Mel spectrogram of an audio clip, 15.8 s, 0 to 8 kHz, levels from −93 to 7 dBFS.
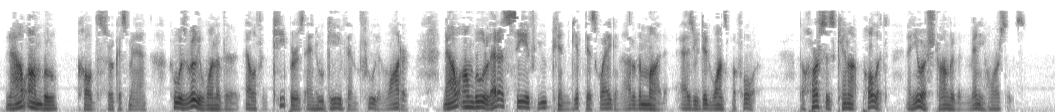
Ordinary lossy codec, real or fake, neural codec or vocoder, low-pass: MP3, 24 kbps; fake; codec, 24 kHz, 6 kbps, HILCodec; 7.2 kHz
